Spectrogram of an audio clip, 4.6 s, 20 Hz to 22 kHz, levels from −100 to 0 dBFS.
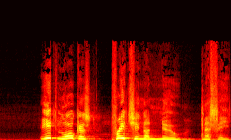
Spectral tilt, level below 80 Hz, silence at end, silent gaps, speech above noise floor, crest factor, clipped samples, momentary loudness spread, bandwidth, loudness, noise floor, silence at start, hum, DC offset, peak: -5 dB/octave; -64 dBFS; 0.05 s; none; 46 dB; 18 dB; under 0.1%; 15 LU; 15 kHz; -21 LUFS; -67 dBFS; 0.8 s; none; under 0.1%; -4 dBFS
